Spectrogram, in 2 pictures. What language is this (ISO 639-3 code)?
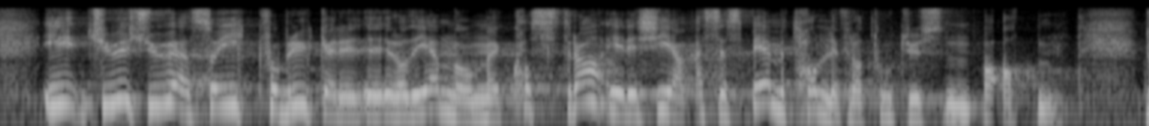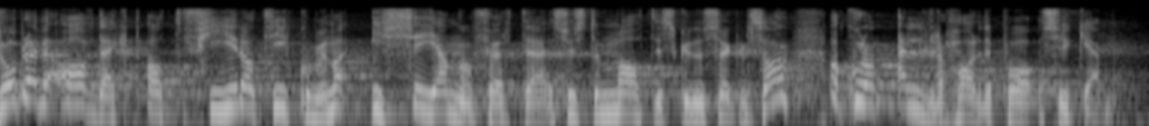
nor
